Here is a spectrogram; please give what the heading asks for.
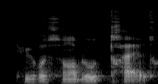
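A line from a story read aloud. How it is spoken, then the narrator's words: Frightened murmur. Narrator (French): murmura Échalot, épouvanté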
